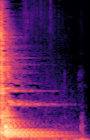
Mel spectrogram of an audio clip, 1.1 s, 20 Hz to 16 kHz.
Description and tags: Plastic sewage tube hit 18
Plastic sewage tube hit
sewage, tube, hit, Plastic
